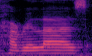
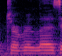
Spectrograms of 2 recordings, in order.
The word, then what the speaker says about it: Jarillas: called the Jarillas or Jarillas. It's spelled J-A-R-I-L-L-A-S.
